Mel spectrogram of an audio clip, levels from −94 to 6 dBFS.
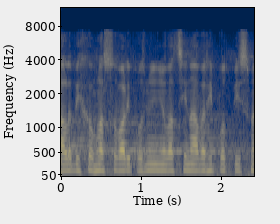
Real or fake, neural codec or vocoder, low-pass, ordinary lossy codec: real; none; 7.2 kHz; AAC, 64 kbps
